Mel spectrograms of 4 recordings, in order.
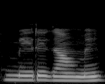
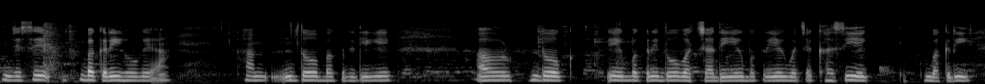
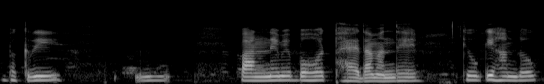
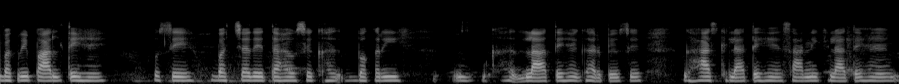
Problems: continuous background conversations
